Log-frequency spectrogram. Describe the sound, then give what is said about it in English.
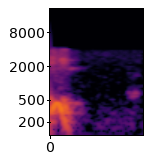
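A single short sneeze bursts out at the start, quick and fairly soft, followed by near silence and a faint murmur. “Bless you.”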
